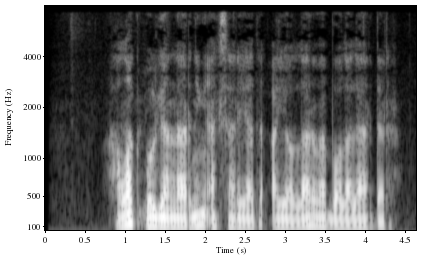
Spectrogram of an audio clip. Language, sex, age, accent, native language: Uzbek, male, 18-24, Namangan, Uzbek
